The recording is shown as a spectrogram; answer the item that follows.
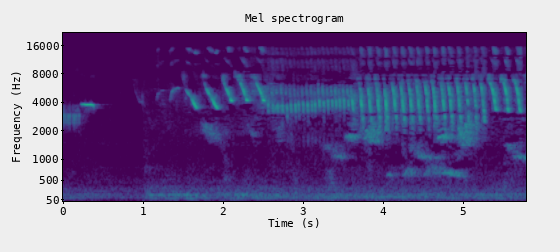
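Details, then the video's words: After a short whistled note and a pause, a canary sings loudly with downslurred notes flowing into a fast, dense high trill. "طائر الكناري يغرد بقوة.O canário está cantando alto. El canario gorjea fuerte."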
